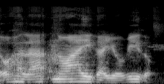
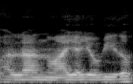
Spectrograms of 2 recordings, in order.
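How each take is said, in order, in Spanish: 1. El verbo se dice 'aiga', con g. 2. El verbo se dice 'haya', sin g. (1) "dice, ... es una mala pronunciación" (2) "En lugar de decir"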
